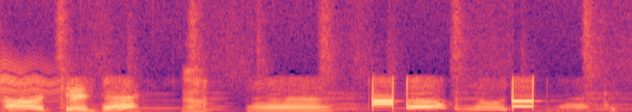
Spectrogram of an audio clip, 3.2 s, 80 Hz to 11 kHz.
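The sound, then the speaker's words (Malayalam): Telephone keypad tones as *147 is dialed on a phone. Three short, steady beeps sound under a voice that talks throughout. “*147 ഒന്ന് press ചെയ്യ, press ചെയ്യ, ഫോണിൽ ഒന്ന് press ചെയ്യാം.”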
